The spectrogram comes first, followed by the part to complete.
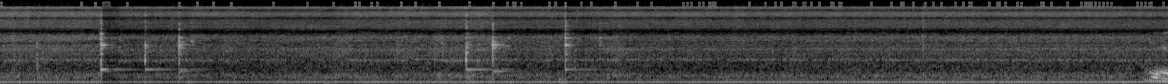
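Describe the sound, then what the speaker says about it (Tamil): Gentle, steady sizzling from a pan of sautéing onion and tomato continues throughout, with a few faint clinks of a utensil against metal. "வெங்காயம், தக்காளி போட்டு அதையும் நம்ம வதக்கிக்கலாம்."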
